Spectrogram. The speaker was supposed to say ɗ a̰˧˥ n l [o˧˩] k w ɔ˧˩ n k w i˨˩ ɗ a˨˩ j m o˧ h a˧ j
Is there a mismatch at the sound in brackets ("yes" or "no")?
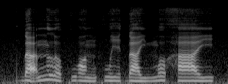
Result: no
